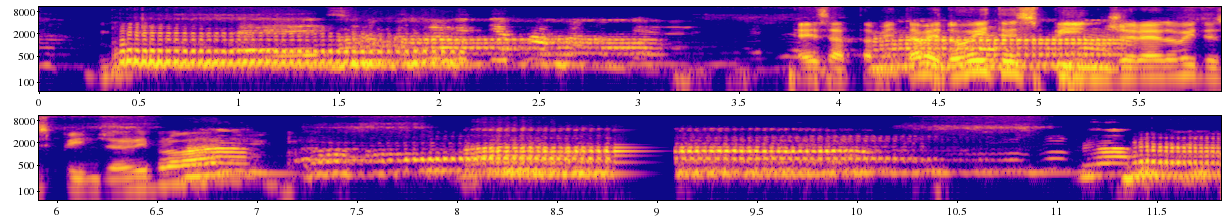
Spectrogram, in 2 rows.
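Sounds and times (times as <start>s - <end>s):
lip trill vocal exercise: 0.0s - 11.8s
speech: 3.8s - 7.4s, 8.0s - 8.8s, 11.2s - 11.8s.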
